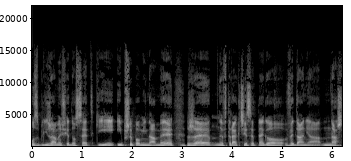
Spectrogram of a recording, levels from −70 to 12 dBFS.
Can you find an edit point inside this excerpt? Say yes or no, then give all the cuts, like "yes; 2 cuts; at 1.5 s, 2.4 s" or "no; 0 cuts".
no; 0 cuts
